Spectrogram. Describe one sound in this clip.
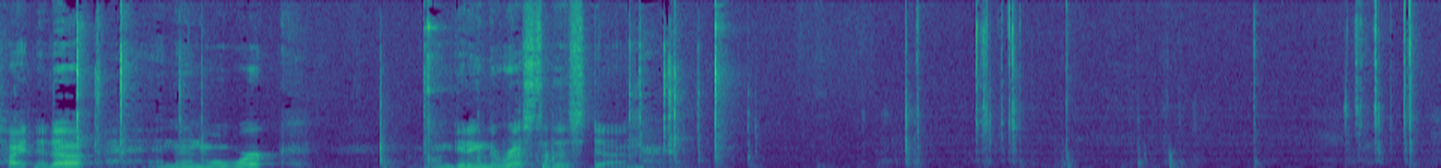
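Small metal parts click and tap as a fitting is adjusted by hand.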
